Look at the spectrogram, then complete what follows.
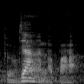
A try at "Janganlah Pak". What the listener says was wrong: Nah, itu panjang tuh tadi dia.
